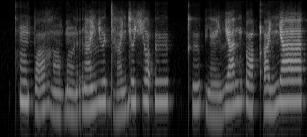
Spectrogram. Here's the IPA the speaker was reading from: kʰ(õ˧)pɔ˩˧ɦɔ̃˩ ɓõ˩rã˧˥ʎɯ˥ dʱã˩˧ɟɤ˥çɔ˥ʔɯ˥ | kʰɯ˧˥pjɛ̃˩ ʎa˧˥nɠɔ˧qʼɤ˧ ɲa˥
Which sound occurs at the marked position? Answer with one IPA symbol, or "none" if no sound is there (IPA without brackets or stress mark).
õ˧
